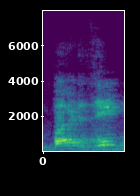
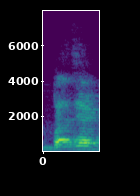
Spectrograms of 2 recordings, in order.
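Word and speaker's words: budget: D silent कब होता है? बोलना है यदि यदि जी से पहले, यदि जी से पहले डी रहता है, तब डी साइलेंट हो जाता है। जैसे ई डी जी ई को हम एज नहीं पड़ेंगे। एज पड़ेंगे। जैसे बी यू डी जी ई ई टी को बर्ड जेड नहीं बजट कहेंगे।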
